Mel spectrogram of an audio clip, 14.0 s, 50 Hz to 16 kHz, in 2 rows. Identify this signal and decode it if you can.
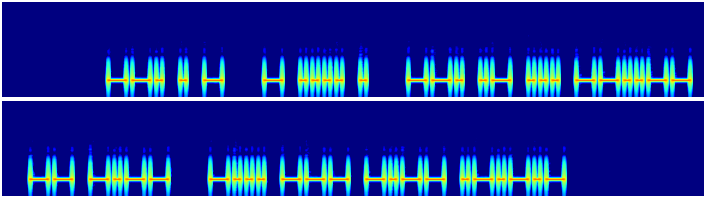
Morse code, heard as a keyed tone, about 20 wpm, 700 Hz. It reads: GET THE GAS, MY BOY.
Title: Sentences from Top 1100 Words 20wpm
